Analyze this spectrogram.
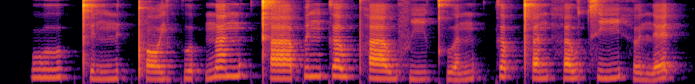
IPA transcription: w uː˨˥ p̚ t̪ʰ ɪ˨ ŋ n̪ ɪ˧ k̚ pʰ ɔː˨ j kʷ ɐ˨ p̚ n̪ ɐ˥ n | kʰ aː˨ p ɪ˥ ŋ k ɐ˥ w pʰ aː˧ w f iː˨ kʷʰ ɐ˨˥ n | k ɐ˧ p̚ t̪ʰ ɐ˨ n h ɐ˨˥ w t͡s iː˨˥ h ɵ˨˩ n ɛː˥ t̚

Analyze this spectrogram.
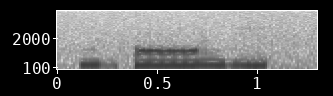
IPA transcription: m i̤ ʔ ɔ̃ː ŋ i

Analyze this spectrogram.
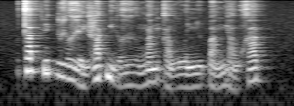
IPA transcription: t̪ a˦˥ t̚ ʔ i˦˥ t̚ v i˧ ə̯ ɣ e˨˩˨ j v a˦˥ k̚ j i˨˩˨ ə̯ ɣ ɨ˨˩ ə̯ ŋ a˧ n k a˨˩˨ w l u˨˩ ə̯ ɲ ɨ˨˩˦ ɓ a˨˩˦ ŋ j a˨˩˨ w x a˦˥ k̚

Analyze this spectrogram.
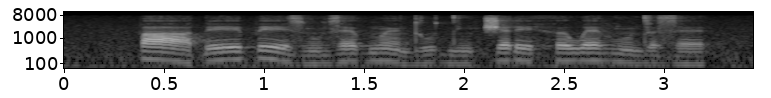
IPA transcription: p aː˦˨ ɗ eː˦ p eː˦˨ z ũ˨ z ɛ˦ ɡʷ ɛ̃˦˨ d u˧ d ĩ˨ t͡ʃ ɛ˦ ɾ e˨˦ h ə˦ w ɛ˦ v ũ˧ d ə˧ z ɛ˧

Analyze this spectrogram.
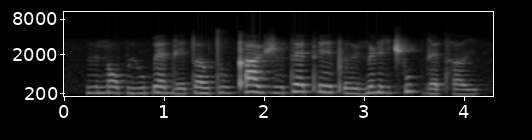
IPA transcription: ɨ˧ n ɔ˧ p ɨ˩˧ u̯ ɓ ɛ˧ d e˩˧ t̪ ɐ˧ u̯ t u˧˩ kʼ a˥˧ y̯ ʒ ɨ˧ t ɛ˥ tʼ e˥˧ pʼ ɘ˧˩ y̯ n ɘ˥ ɳ i˧˩ t͡ʃʼ u˥˧ p d ɛ˧˩ tʰ ɐ˧ i̯

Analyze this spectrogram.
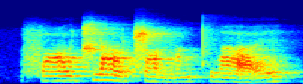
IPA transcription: f ɑ˧˥ ʊ̯ t͡ɕ j ɑ˥˩ ʊ̯ ʈ͡ʂ ɑ̰˨˩ ŋ ɑ˦ ŋ t̪ʰ w a̰˨˩˦ ɪ̯

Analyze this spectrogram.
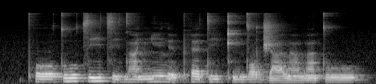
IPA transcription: pʰ oː˨ t uː˦ t͡s iː˦ t͡s i˨ d ã˦ ɲ ĩ˦ l ɪ˨ pʰ ɛ˦ t i˦ kʼ ĩ˦ d ɔ˦ d͡ʒ aː˨ l ã˨ β ã˦ t uː˦

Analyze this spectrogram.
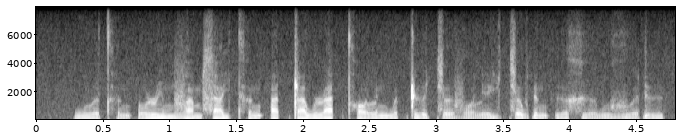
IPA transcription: w u˨˩ ə̯ t̪ʰ ə˨˩˨ ŋ ʔ o˧˥ ɹ i˧ m v a˧˥ m s a˧ j t̪ʰ ə˧ ŋ ʔ a˦˥ t̚ ʈ a˧ w ɹ a˦˥ t̚ t̪ʰ ɔ˨˩˦ l ə˧˥ ŋ w ə˦˥ k̚ ʈ ɨ˨˩ ə̯ c əː˨˩ v ɔ˨˩˨ l e˧˥ j c ə˧˥ w ɗ ə˨˩˦ ŋ ʔ ɨ˧˥ ə̯ x ɨ˨˩˨ ə̯ w u˧ ɣ u˨˩˨ ə̯ ɗ ɨ˧˥

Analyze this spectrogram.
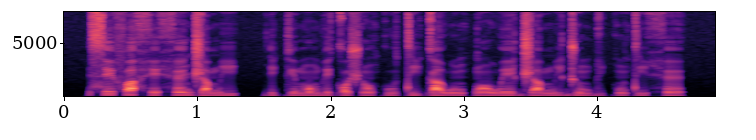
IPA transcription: s e˦ f a˦ h e˧ h ɛ̃˦ d͡ʒ a˧ m i˦ | ɾ i˧ k e˧ m ɔ̃˧ b e˦ ɡ ɔ˦˨ ʃ ɔ̃˨˦ k u˧ t i˦ ɡ a˦˨ w ũ˨˦ k͡p ɔ̃˧ w e˦ d͡ʒ a˧ m i˦ d͡ʒ ũ˦˨ b i˨ k ũ˨ t i˨˦ h ɛ̃˦˨

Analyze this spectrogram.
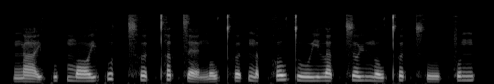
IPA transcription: ŋ aː˨˩ j kʷ ɐ˧ p̚ m ɔː˨˧ j kʷ ɐ˥ t̚ t͡sʰ ɵ˧ t̚ t̪ʰ ɐ˥ t̚ t͡s ɛː˨˩ ŋ o˨˥ w t̪ʰ ɵ˨˥ t̚ ŋ ɐ˨ t̚ h o˥ w t̪ uː˧ j l ɐ˧ t̚ t͡s ɵ˥ ɥ n̪ o˧ w t̪ʰ ɵ˥ t̚ t͡sʰ uː˨ k̚ f ʊ˥ ŋ

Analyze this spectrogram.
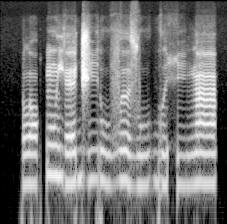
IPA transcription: l ɔ˨ k͡p ũ˦ j ɛ˨˦ d͡ʒ i˧ ɾ u˨ v ə˦˨ z u˨˦ ɡʷ i˨ h i˨ ŋ ã˦

